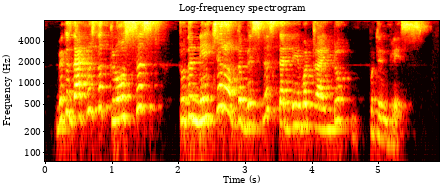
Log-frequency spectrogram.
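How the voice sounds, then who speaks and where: Over audible room echo, a woman speaks at a moderate pace in a high pitch that swings very widely. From India, West Bengal (Durgapur). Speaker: HR executive. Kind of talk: interview.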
